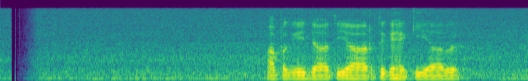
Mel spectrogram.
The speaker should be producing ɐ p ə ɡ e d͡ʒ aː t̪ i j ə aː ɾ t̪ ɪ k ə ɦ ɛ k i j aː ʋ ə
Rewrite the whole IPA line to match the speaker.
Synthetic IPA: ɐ p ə ɡ e d͡ʒ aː t̪ i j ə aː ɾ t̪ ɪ k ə ɦ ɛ k i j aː ʋ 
